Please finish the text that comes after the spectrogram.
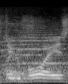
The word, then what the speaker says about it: Dubois: That is it is Dubois, the correct pronunciation.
